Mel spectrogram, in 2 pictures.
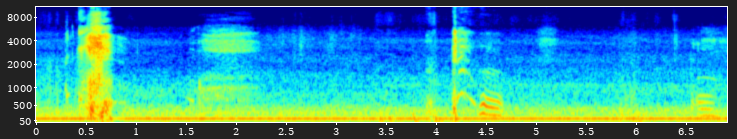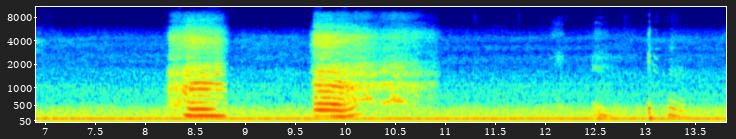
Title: Very strong turned on sneezes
